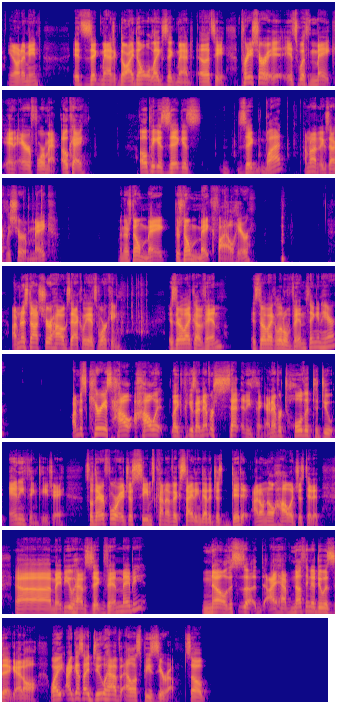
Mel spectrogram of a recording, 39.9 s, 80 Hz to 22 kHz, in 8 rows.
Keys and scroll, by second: 8.8 BackSpace, 9.5 alt+{, 10.1-11.0 typing, 12.9-13.6 typing, 16.4-17.5 typing, 21.8 alt++.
